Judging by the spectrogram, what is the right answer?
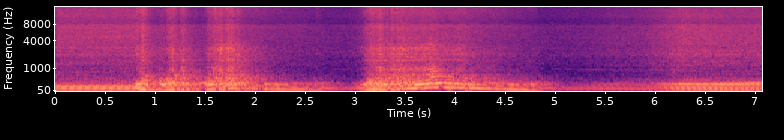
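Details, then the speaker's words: Honda Accord CD5 four-cylinder running with exhaust removed before cat-back install: loud raw unmuffled rasp swelling through two throttle blips, open straight off the header. "You guys know what an open header car sounds like."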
